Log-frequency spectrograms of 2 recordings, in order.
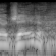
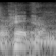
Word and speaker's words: Ojeda: If you want to say it in Spanish, Ojeda. Right, it's Ojeda.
